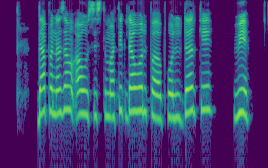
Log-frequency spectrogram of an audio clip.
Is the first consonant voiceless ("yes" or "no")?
no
